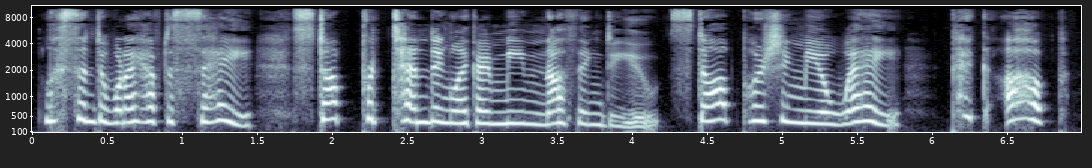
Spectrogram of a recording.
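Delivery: high-pitched, desperate pleading; choking on words. Acted. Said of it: "I was choking on my words".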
